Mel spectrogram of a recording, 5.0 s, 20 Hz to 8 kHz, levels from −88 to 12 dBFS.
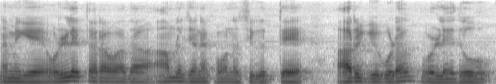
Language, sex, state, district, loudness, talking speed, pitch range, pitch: Kannada, male, Karnataka, Bellary, -18 LUFS, 95 wpm, 110-120 Hz, 115 Hz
